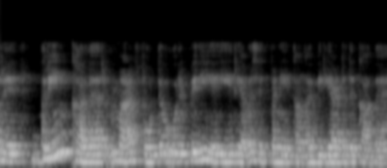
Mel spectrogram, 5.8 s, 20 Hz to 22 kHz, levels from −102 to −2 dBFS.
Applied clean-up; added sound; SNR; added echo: none; none; none; reverberation time 0.7 s.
